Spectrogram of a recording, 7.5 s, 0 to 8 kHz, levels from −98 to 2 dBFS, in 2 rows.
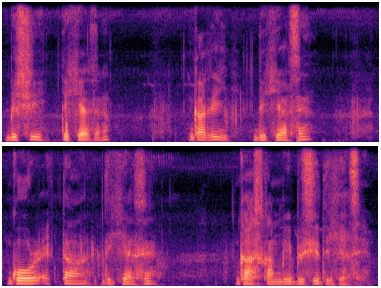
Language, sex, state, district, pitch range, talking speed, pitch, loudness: Nagamese, male, Nagaland, Kohima, 130-155 Hz, 135 wpm, 145 Hz, -20 LUFS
